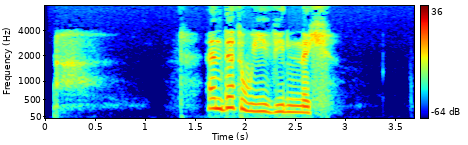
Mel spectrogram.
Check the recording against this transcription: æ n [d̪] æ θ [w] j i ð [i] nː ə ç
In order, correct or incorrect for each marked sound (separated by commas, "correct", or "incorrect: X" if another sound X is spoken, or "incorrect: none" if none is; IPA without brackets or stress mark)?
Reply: correct, correct, correct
